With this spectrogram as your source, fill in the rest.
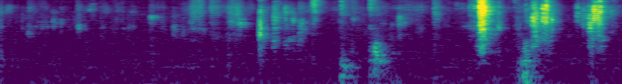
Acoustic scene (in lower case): restroom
